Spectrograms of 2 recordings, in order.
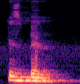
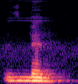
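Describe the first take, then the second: First: He and has merge into one short syllable. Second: He and has merge into one short syllable.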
